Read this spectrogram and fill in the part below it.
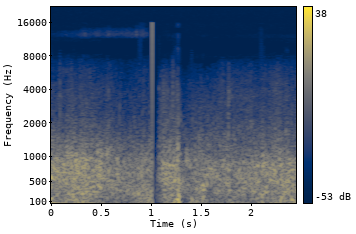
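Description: Water splashes over the microphone.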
